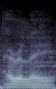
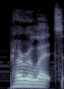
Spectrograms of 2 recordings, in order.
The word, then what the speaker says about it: Perrelet: We are here with Hugo Leiza from Perille and Ela or for my English speaking friends who have no elegance in their pronunciation Perillet and El Leroy.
